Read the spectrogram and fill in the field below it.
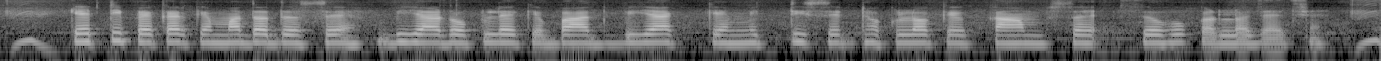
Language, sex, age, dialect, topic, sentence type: Maithili, female, 18-24, Angika, agriculture, statement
